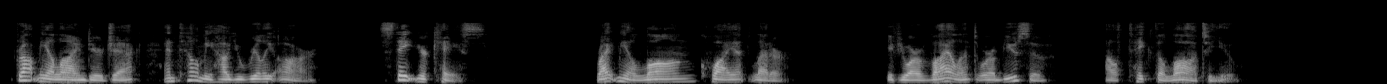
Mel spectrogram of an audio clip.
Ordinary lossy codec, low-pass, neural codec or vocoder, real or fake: MP3, 32 kbps; 7.2 kHz; none; real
